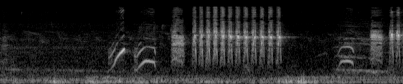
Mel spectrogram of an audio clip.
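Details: Singing kaso-kaso bird: curved, rising whistled notes, then a rapid buzzy rattle of evenly spaced pulses lasting about a second. More whistles and a short burst follow, over low background rumble.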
